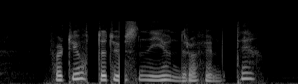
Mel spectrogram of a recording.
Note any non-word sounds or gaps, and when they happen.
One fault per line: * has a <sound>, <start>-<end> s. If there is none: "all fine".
* has a dropout, 1.2-1.3 s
